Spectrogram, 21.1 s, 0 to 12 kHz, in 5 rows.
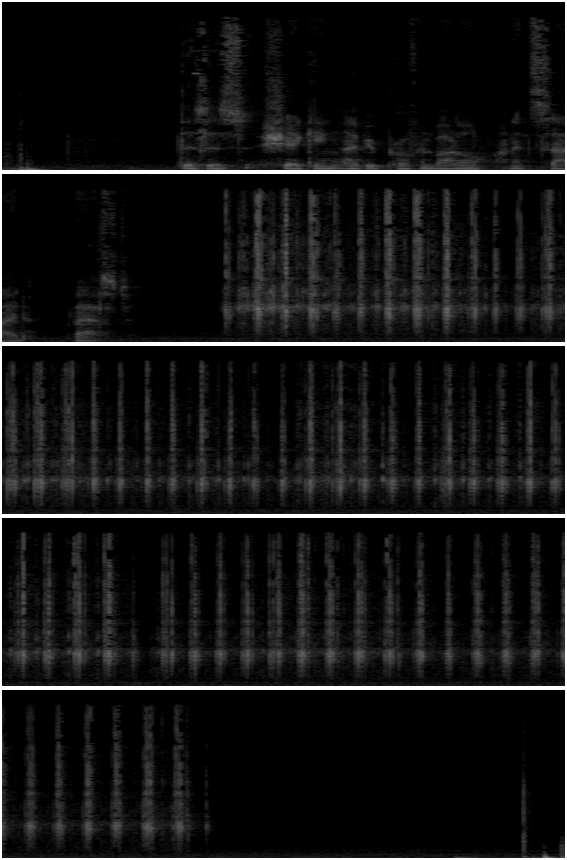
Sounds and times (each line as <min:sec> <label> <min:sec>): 0:05.9 Shaking ibuprofen bottle on side fast 0:18.5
